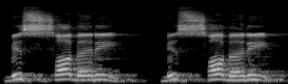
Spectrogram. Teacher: বা সাকিন বা যেহেতু কলকলার অক্ষর হালকা ধাক্কা দিয়ে পড়তে হবে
